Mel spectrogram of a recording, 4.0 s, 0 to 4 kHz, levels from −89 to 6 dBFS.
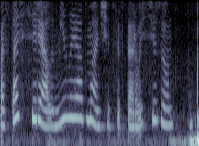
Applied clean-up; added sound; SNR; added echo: none; Crackle; -1 dB; none.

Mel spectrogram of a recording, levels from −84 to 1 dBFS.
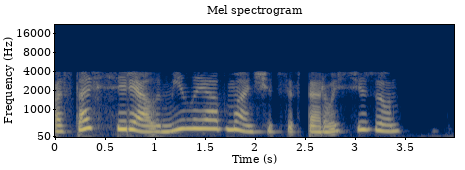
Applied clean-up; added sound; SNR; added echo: neural mask model DeepFilterNet 3.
